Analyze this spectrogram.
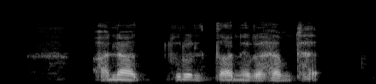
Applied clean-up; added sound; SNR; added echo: none; none; none; none.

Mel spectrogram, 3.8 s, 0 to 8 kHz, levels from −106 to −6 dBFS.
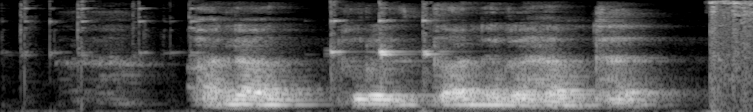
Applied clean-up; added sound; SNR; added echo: none; Liquid; 12 dB; reverberation time 0.6 s.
